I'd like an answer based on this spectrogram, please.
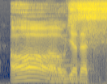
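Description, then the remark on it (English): A single person vocally imitates sizzling saganaki cheese: a brief drawn-out voiced sound slides straight into a loud, steady hiss like food frying on a hot pan, lasting about a second. “you know what goes? That sizzling cheese.”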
